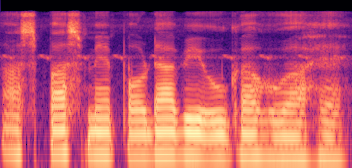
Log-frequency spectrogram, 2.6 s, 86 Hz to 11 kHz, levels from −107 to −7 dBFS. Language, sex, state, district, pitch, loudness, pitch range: Hindi, male, Arunachal Pradesh, Lower Dibang Valley, 115 Hz, -17 LUFS, 110-125 Hz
